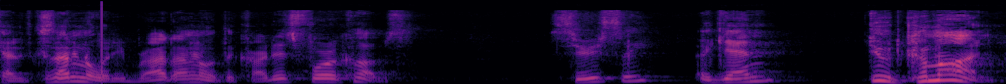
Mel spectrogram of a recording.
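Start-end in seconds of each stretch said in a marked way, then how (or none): 2.7-5.0 high, rising disbelief; exasperated. Shown as a demonstration. Magician fed up with his assistant's repeat miss, exasperated. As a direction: build from disbelief to loud exasperation. Acted exasperation at wrong card.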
